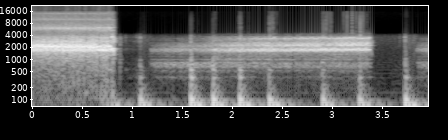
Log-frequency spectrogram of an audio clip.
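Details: A short hiss gives way to a longer rasping one from barn owls at a Théding nest box, 12 May 2020, while repeated light taps and knocks sound throughout.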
